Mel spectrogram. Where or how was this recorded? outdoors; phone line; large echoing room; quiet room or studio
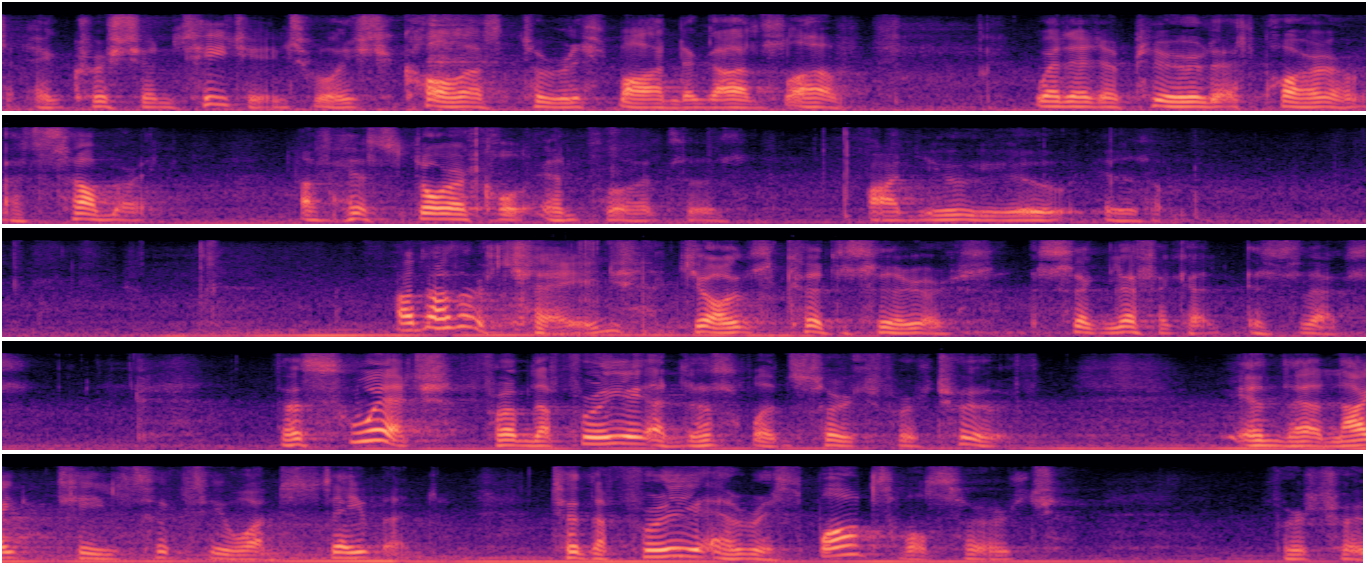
large echoing room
